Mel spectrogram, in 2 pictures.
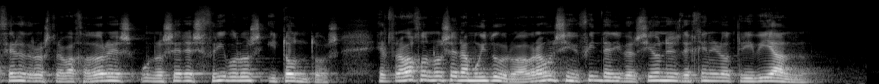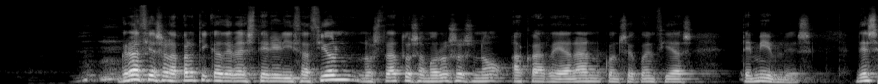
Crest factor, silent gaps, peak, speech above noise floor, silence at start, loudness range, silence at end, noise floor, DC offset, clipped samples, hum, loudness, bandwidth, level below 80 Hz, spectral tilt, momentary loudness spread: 16 dB; none; 0 dBFS; 50 dB; 0 s; 6 LU; 0 s; -67 dBFS; under 0.1%; under 0.1%; none; -17 LUFS; 12 kHz; -62 dBFS; -7 dB/octave; 12 LU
